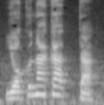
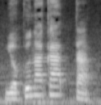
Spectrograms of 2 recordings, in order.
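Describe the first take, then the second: No difference in how they are said.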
